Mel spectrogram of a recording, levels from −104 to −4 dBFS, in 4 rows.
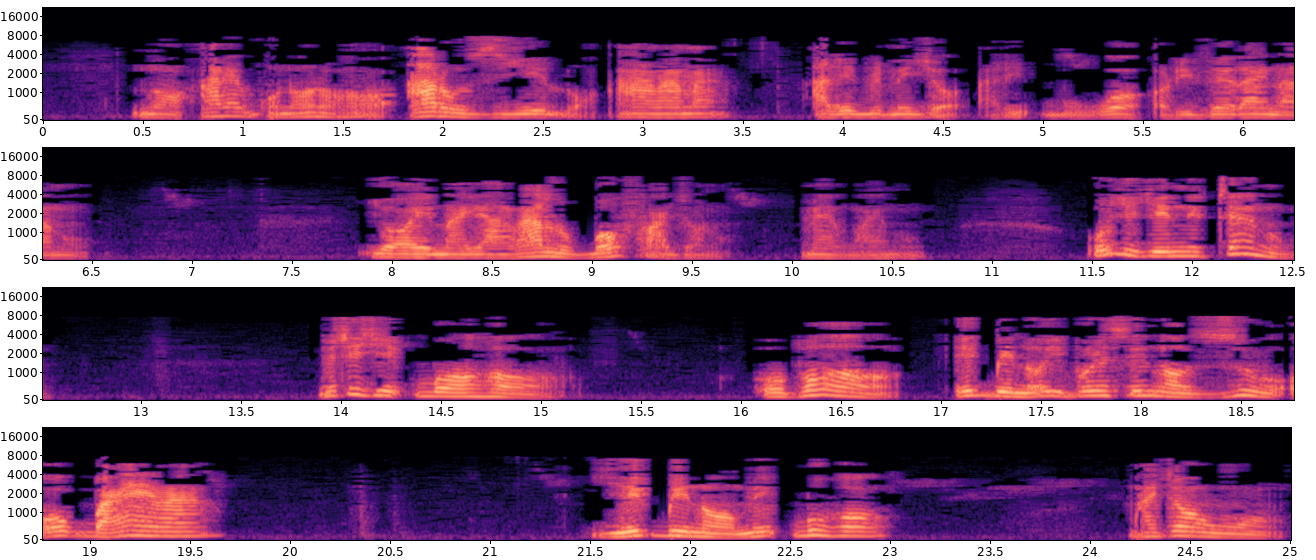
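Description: Speech encoded by AAC compression, likely AAC-LC at a starved bitrate that sounds like roughly 16 kbps, loses everything above 7.6 kHz throughout. The heavy quantisation leaves the voice dull and smeared, with a warbling, fizzy texture on sustained sounds and sibilants.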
